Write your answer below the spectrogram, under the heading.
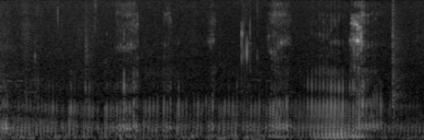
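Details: Close, soft purring from a kitten, a fast fluttering low drone rising and falling in two or three breath cycles over a few seconds, nothing else audible.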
